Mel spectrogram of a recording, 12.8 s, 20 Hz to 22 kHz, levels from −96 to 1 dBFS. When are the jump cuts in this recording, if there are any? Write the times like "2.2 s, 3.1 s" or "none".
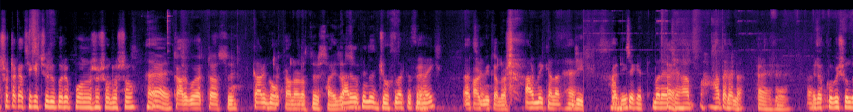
2.6 s, 8.8 s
